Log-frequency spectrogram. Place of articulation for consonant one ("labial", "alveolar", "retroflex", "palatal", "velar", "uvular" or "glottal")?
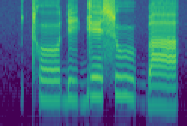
alveolar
